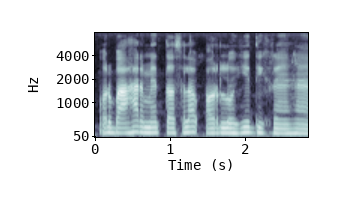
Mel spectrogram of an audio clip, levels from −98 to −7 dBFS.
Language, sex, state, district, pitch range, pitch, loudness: Hindi, male, Jharkhand, Palamu, 135-150 Hz, 140 Hz, -18 LUFS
